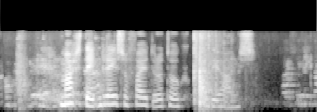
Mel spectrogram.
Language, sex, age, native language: Icelandic, female, 13, Icelandic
